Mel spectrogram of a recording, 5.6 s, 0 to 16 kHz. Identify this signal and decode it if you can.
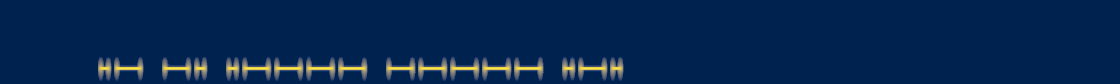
Morse code, heard as a keyed tone, about 30 wpm, 700 Hz. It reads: AN10R
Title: Code Groups - 5 Letter:Numbers - 30wpm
